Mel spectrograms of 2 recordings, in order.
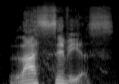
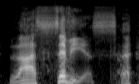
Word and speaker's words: lascivious: Lascivious. That's how you say it. Lascivious.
